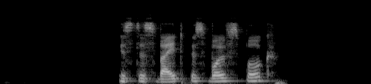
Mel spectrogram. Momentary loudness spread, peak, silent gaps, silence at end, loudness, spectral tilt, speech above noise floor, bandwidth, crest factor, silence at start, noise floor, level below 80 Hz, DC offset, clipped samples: 9 LU; -8 dBFS; none; 0.85 s; -27 LUFS; -3.5 dB/octave; over 63 dB; 10 kHz; 22 dB; 1.2 s; under -90 dBFS; -54 dBFS; under 0.1%; under 0.1%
